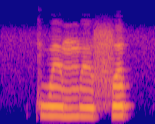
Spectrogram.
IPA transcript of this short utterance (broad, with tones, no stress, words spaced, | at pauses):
kwɨ˧mɨ˧fə˦˥p̚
